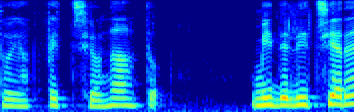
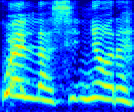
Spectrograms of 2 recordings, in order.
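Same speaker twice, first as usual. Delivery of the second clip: high, sudden crying out, shouting; 10 semitones higher, 4 dB louder than usual. The boy in the carriage points outside, cried out. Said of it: "gridò Oliver".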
